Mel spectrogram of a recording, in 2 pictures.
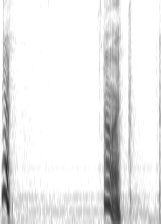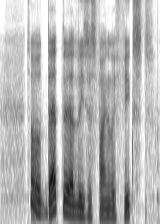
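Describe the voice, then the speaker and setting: A streamer talking casually while working, thinking aloud and muttering in a halting way. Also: mid-range voice, huge pitch swings, gravelly, darkish tone, dry recording, clean studio sound.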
